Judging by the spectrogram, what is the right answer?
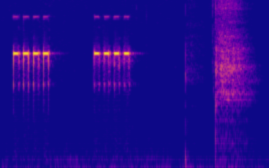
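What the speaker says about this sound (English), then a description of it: "And you know that beep, beep, beep." Electronic alarm beeping in two quick bursts of four sharp, high-pitched beeps each, loud and close, followed by a thud and a rustling, hissing noise.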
